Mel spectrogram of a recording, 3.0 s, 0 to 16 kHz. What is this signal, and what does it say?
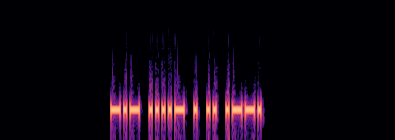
Morse code, heard as a keyed tone, about 46 wpm, 700 Hz. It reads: K4EIP
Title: USA Call Signs - 5 Characters - 6x Character Spacing - 50wpm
